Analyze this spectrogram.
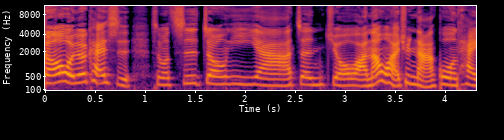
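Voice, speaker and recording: In a very clean recording with a silent background, a woman with a fairly high pitch speaks at a fairly quick pace. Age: 30s. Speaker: podcast co-host. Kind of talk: casual chat.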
